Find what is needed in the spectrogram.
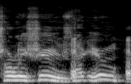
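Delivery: high, lifted voice with a questioning tone. Playing Nicolas Cage phoning his mate: Nicolas Cage voice phoning. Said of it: "that's Nicolas Cage phoning".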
